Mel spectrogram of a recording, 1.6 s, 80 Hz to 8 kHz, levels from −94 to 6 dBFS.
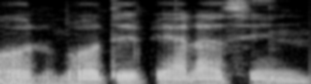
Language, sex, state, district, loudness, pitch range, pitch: Hindi, male, Bihar, Araria, -17 LUFS, 90-95 Hz, 90 Hz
